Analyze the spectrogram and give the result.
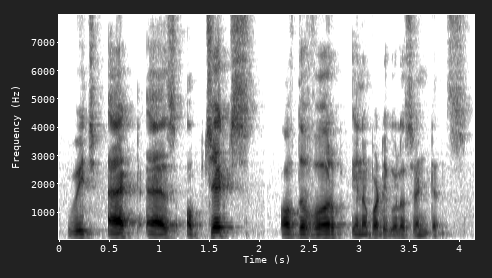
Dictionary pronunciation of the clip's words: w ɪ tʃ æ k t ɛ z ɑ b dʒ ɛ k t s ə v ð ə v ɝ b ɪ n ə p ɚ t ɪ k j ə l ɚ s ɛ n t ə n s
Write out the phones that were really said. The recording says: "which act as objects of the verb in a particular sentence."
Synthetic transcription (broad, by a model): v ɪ tʃ æ k t ɛ z ɑ b dʒ ɛ k t s ə v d ə v ɝ b ɪ n ə p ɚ t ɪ k j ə l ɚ s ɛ n t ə n s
